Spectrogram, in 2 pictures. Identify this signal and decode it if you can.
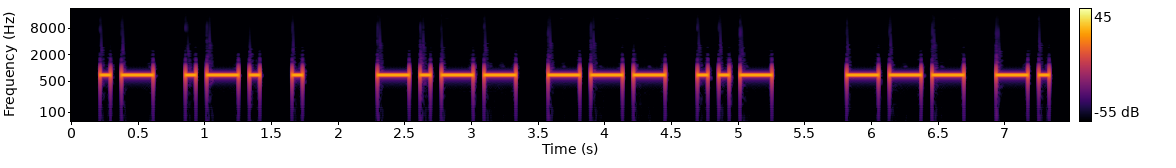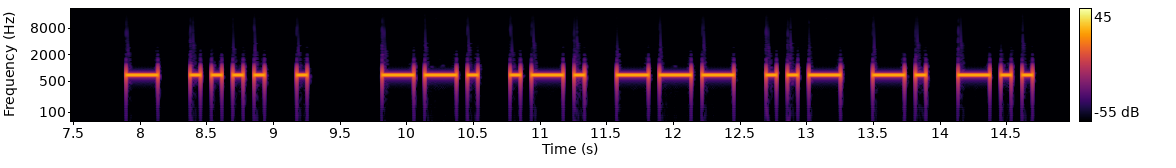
Morse code, heard as a keyed tone, about 15 wpm, 700 Hz. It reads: ARE YOU ON THE GROUND
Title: Sentences from Top 1000 Words - Review Part 2 - 15wpm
